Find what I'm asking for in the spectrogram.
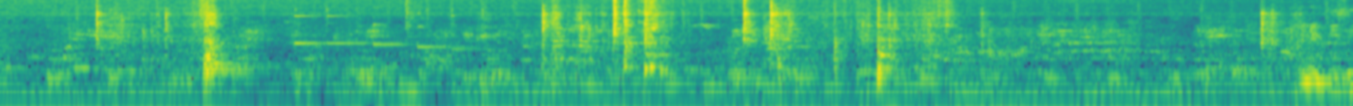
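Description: Fried dahi vadas are lifted out of a frying pan of hot oil: a steady low sizzle with repeated metal spoon scrapes and clinks against the pan, close up.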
